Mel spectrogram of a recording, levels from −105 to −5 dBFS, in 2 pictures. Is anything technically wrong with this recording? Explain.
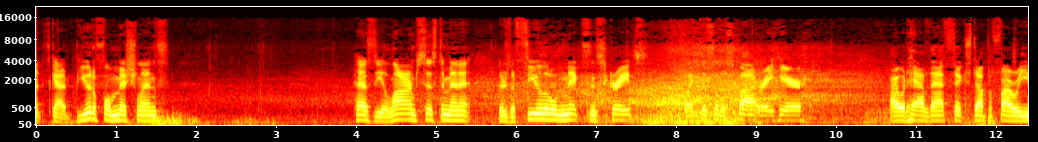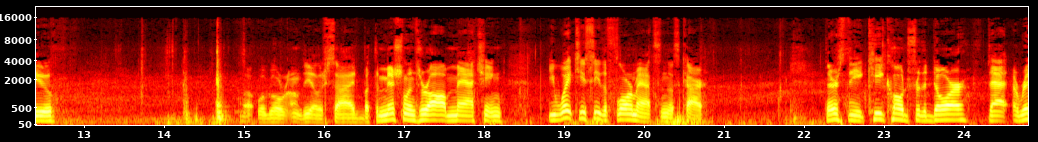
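Yes. There are two brief dropouts from lost LE Audio frames, at 11.85 s and 19.56 s, each about 15 ms long, which fits two consecutive 7.5 ms LC3 frames going missing. For each gap the decoder rebuilds audio by reusing the last good spectrum with randomised signs. That keeps the level and tonal balance but scrambles phase, so any tonal content briefly turns into a short noisy smear. The gaps are too short for the fade toward silence to take hold.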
